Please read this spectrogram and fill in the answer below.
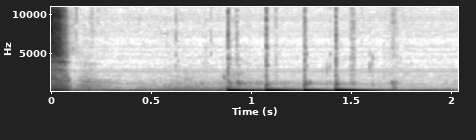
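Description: An earphone being handled while it is tested: four quick clicks about a second in, over a low electrical hum.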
